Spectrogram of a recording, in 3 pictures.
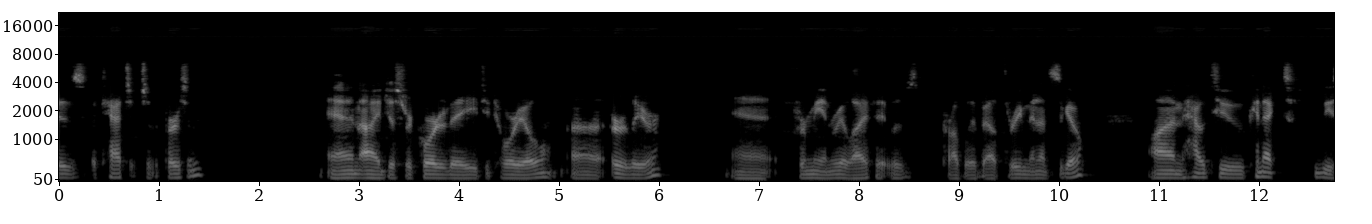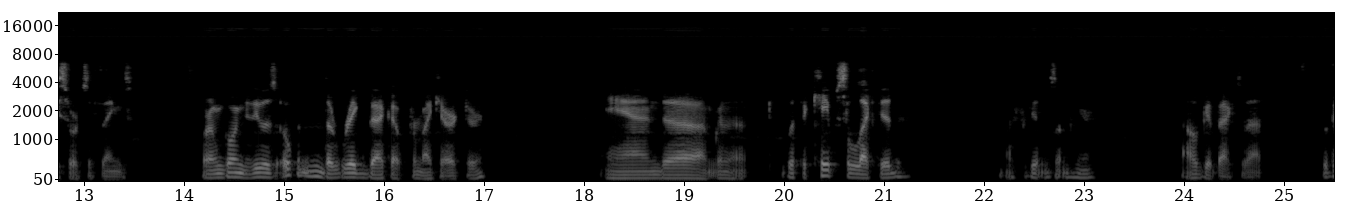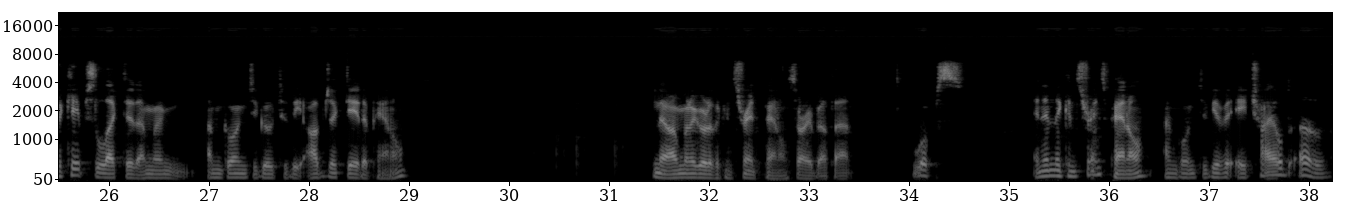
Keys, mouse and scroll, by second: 1.5 click, 3.9 middle click, 4.7-7.3 middle drag, 14.9 click, 16.9-18.0 middle drag, 22.3-26.7 middle drag, 26.7 click, 27.6 click, 32.8 click, 36.5 click.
